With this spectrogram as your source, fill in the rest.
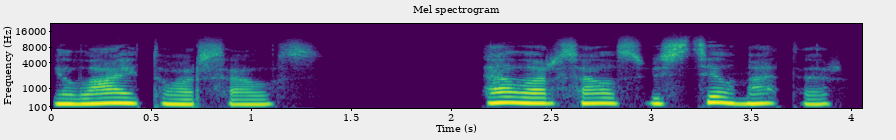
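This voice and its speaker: A woman voicing a gloomy, melancholy female vampire ghost from a dating game, speaking in a slow, airy, eerie way. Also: a little high, steady tone, a little mellow, dry recording, clean studio sound. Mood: mournful. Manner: slow, solemn, philosophical. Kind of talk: reading a game character aloud.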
